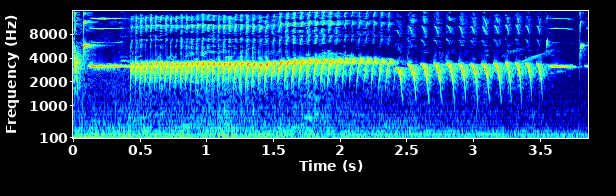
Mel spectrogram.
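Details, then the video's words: Canary singing a fast rolled trill: a long, steady high buzzy roll of rapid repeated notes, then switching to a slower series of sharp descending pips, with a faint low hum behind. "KENARI SUARA TING TING GACOR"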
